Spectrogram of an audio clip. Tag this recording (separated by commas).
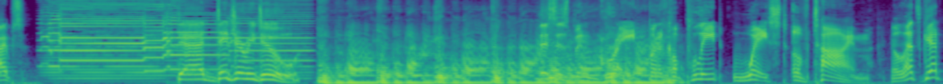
playing didgeridoo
